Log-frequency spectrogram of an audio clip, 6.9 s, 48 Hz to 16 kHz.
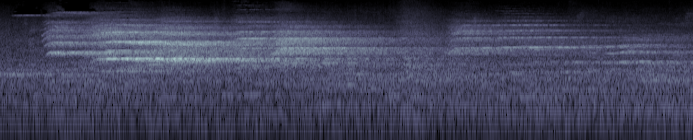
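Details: Captive belugas during a short training session at Port of Nagoya Public Aquarium, 25 July 2021; a thin high whistle note opens, then loud harmonic, nasal tonal calls hold and shift over several seconds, fading and returning.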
